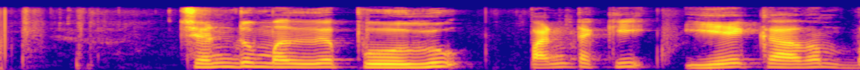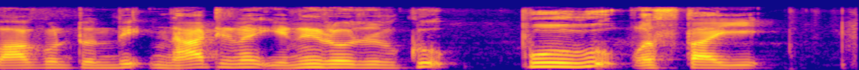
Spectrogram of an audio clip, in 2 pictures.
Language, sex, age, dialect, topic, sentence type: Telugu, male, 31-35, Southern, agriculture, question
